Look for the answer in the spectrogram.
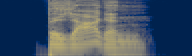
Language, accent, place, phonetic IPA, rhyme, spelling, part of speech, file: German, Germany, Berlin, [bəˈjaːɡn̩], -aːɡn̩, bejagen, verb, De-bejagen.ogg
- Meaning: to hunt, to hunt after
